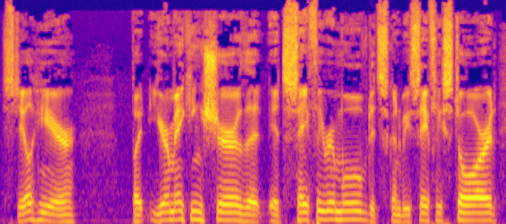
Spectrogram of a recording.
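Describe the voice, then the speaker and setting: A man's voice: medium pitch, fairly even intonation, normal speed, a little mellow, dry recording. A middle-aged or older man hosting a conversational interview in a polite, appreciative manner. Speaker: radio show host and interviewer.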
